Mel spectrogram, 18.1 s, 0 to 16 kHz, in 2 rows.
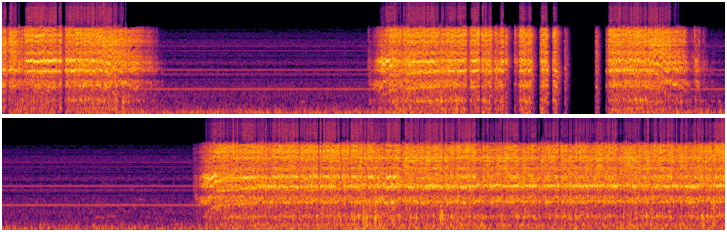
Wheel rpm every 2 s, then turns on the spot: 140, 0, 120, 230, 80, 30, 220, 230, 240.
none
